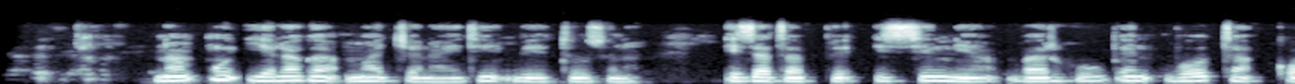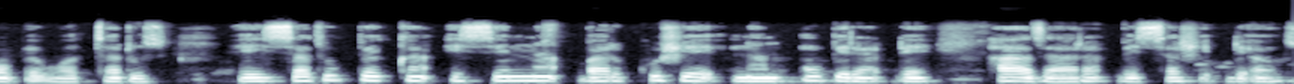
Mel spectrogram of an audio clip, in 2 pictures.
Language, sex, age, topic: Gamo, male, 25-35, government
